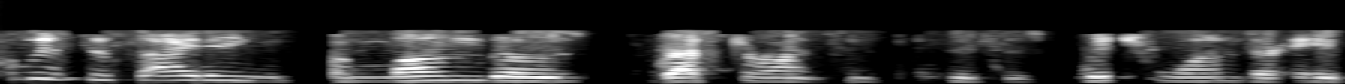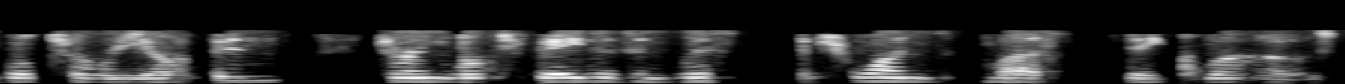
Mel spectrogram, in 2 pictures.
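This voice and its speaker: A man's voice: fairly high pitch, steady tone, normal speed. A man working as a reporter, putting questions to officials on a press conference call. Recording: thin, tinny phone line.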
